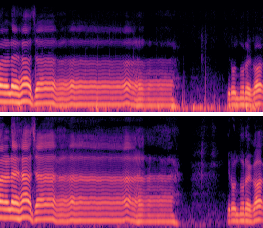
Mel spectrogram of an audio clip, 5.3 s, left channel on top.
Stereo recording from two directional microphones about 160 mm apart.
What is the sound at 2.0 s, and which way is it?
Speech, 25° right (ahead or behind).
